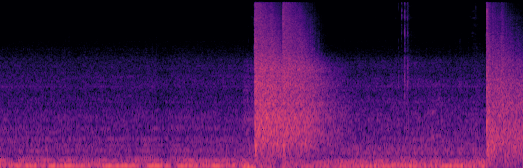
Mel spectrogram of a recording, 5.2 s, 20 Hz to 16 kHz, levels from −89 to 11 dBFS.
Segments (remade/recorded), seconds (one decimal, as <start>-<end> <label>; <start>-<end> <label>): 0.0-1.3 recorded; 1.3-2.4 remade; 2.4-5.2 recorded

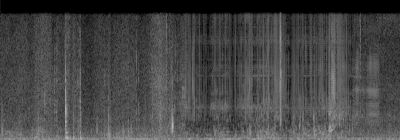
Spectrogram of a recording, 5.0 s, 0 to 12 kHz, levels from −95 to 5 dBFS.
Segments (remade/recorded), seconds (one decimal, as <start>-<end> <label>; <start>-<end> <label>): 0.0-2.3 recorded; 2.3-4.4 remade; 4.4-5.0 recorded

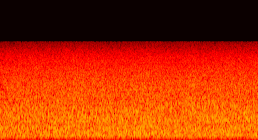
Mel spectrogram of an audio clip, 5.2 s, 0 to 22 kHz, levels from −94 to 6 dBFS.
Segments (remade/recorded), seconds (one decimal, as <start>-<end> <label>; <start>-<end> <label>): 0.0-4.1 remade; 4.1-4.8 recorded; 4.8-5.2 remade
